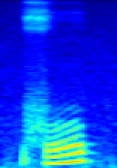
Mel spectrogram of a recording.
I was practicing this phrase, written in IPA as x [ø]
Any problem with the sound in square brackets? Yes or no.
yes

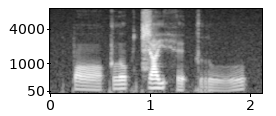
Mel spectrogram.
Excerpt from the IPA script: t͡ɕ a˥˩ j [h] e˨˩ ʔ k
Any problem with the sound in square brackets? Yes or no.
no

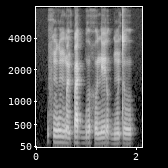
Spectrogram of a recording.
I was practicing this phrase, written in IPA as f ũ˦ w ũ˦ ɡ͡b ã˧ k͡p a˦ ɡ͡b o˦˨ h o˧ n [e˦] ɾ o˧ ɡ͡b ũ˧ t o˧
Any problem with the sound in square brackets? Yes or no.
no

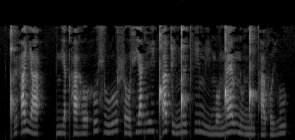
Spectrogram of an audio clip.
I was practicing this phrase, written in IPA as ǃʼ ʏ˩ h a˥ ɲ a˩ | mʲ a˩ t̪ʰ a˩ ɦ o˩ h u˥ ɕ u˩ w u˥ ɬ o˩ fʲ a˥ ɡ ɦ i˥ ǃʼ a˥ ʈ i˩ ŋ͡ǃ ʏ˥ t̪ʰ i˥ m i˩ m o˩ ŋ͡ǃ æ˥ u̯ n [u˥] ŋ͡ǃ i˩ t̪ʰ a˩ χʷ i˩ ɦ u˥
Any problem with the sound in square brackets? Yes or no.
yes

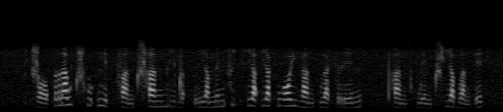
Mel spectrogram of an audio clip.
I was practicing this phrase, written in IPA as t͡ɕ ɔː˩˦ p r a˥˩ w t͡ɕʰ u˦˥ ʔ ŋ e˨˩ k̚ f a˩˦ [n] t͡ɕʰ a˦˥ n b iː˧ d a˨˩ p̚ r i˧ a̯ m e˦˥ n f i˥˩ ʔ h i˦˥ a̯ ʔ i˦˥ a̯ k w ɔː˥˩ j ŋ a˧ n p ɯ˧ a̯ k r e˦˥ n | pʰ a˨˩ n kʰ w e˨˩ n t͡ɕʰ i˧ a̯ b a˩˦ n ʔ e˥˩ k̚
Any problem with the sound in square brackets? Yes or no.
no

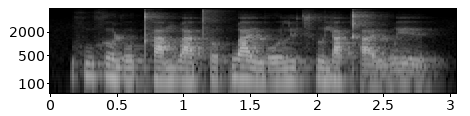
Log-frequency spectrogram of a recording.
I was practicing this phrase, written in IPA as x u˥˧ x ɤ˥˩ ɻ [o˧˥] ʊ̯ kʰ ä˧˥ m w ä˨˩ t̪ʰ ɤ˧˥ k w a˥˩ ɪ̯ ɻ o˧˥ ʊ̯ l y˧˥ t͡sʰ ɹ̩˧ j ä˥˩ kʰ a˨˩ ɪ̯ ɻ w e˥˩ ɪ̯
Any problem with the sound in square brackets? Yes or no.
no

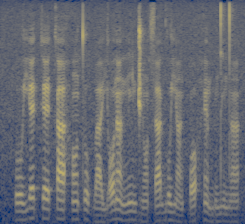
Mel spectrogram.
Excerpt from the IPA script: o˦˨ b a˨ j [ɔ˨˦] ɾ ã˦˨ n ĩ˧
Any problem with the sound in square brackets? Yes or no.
no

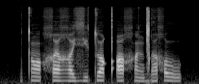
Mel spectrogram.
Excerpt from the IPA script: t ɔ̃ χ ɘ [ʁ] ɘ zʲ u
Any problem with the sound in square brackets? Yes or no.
no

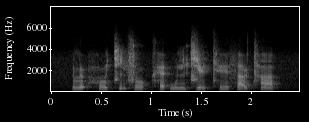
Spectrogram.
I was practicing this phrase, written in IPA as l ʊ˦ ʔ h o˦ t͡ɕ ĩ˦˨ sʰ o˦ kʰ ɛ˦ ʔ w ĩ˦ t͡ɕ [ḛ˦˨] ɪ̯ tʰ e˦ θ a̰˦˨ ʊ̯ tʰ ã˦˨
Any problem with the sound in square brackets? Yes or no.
no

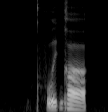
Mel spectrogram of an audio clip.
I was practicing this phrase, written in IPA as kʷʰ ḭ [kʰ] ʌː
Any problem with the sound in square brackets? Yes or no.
yes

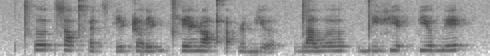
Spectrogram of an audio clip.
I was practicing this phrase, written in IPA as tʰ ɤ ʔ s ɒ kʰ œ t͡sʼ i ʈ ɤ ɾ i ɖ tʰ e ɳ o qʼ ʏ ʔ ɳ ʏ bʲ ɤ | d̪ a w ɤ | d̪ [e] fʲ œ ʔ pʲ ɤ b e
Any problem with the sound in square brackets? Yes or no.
yes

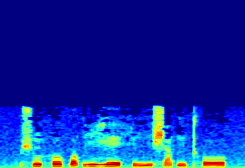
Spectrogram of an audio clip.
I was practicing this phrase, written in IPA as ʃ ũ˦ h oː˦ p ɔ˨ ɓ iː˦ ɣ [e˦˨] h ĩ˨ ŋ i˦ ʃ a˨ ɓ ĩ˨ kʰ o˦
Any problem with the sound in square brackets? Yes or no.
yes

